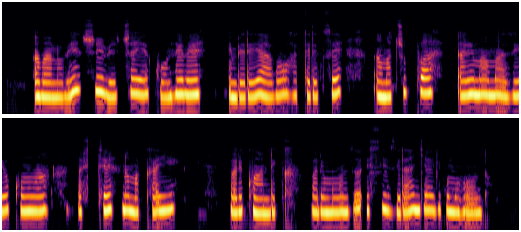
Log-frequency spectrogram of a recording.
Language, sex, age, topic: Kinyarwanda, female, 18-24, health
